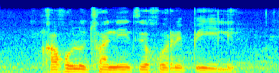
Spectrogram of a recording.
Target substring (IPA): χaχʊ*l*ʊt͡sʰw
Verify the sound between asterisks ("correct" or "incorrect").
correct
